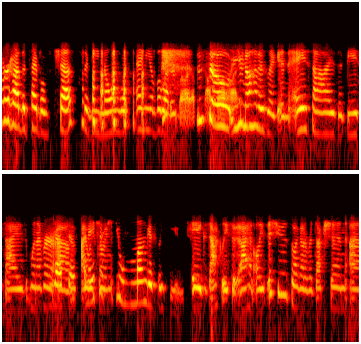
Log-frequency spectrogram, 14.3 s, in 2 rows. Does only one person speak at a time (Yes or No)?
No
